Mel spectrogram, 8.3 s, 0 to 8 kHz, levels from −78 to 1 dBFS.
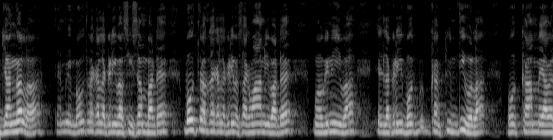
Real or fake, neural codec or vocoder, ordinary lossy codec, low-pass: real; none; none; none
